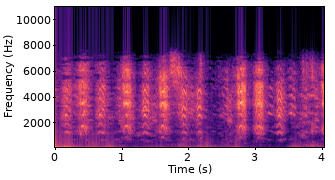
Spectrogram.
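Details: Several Zebra Finches in an aviary, from a live stream on the afternoon or evening of 22 October 2021, give strings of nasal, buzzy, trumpet-like notes several times a second over a low rumbling hum.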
